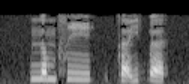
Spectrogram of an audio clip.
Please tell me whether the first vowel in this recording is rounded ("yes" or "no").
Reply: yes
